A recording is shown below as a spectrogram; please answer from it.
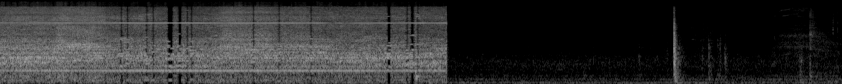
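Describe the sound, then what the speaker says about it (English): A hoover vacuums inside an Ariston MicroGenus boiler, a loud steady roar with a whistling tone that cuts off abruptly after about four seconds, followed by faint handling clatter and a single knock. "I'm just going to give it a quick hoover."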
